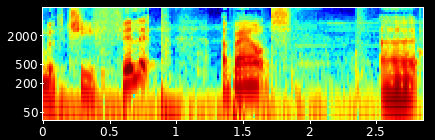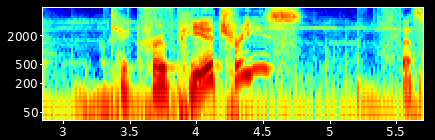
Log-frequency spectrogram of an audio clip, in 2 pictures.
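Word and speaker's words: Cecropia: having a conversation with chief philip about uh kekropia trees that's how you pronounce them what's that what type of tree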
